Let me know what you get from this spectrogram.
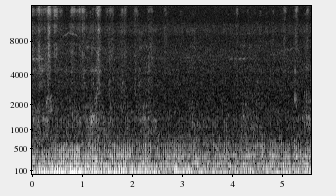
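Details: Titi, a rescued kitten, gives a low, dense purring rumble, steady and unbroken, with light handling noise.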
